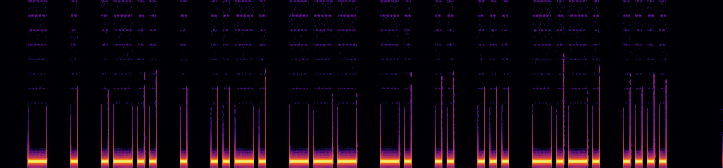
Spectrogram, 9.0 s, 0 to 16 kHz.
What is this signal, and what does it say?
Morse code, heard as a keyed tone, about 16 wpm, 680 Hz. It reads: TELEFONISCH
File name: Morsekurs / Witze / Witz 13. Juni 2023 70 F80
